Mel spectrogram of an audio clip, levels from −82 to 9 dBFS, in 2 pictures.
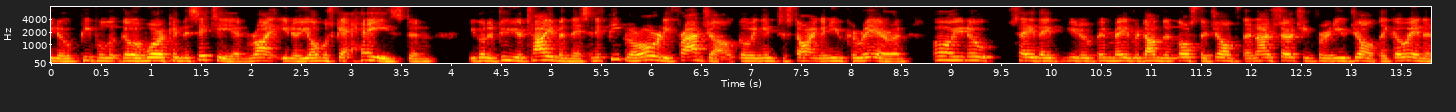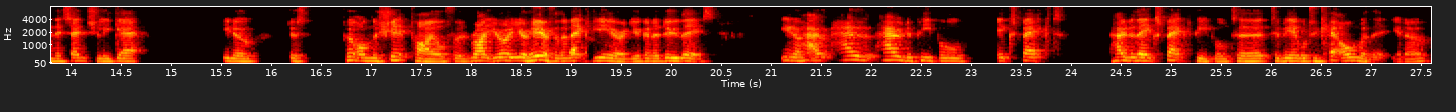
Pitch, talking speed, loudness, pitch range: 160 Hz, 250 wpm, -24 LUFS, 145-170 Hz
